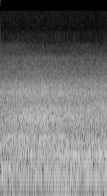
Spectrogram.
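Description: Steady outdoor field-recording noise from protest footage, a low rumble with hiss and no distinct events. It sounds muffled, with the top end cut off as through a video call's screen share.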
